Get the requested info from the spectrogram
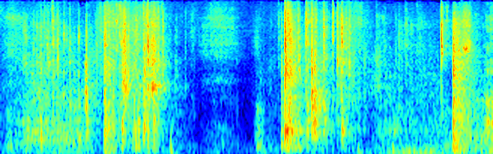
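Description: Irregular clattering knocks and rustling of objects being handled and moved about, with a brief lull about halfway through.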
